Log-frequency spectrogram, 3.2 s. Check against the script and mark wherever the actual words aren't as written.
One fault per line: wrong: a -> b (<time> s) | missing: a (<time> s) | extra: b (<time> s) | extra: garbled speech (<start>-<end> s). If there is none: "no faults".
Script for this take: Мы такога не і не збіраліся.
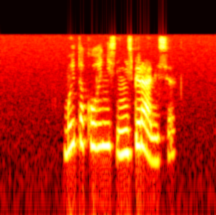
no faults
